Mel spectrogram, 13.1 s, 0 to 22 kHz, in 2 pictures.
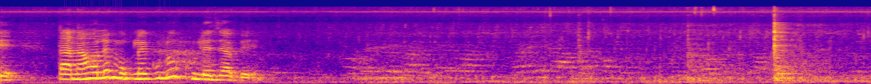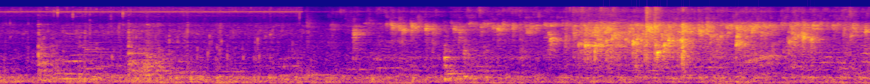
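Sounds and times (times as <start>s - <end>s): flatbread sizzling in hot oil: 0.1s - 13.0s
metal utensil clinking on pan: 5.1s - 8.0s, 9.6s - 10.3s.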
